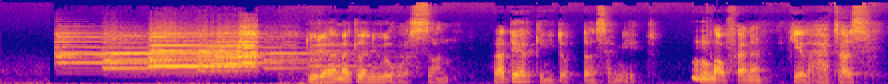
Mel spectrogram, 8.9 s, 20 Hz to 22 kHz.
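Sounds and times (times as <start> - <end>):
shrill doorbell ringing: 0.6 - 4.1
speech: 3.1 - 8.8.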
